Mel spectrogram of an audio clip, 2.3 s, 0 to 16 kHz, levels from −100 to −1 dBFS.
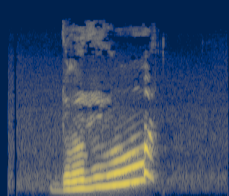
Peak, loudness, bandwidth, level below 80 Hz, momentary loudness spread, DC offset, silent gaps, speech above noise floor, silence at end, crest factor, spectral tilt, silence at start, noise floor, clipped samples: -4 dBFS; -18 LUFS; 10.5 kHz; -70 dBFS; 10 LU; under 0.1%; none; 43 dB; 0.75 s; 16 dB; -8.5 dB/octave; 0.6 s; -59 dBFS; under 0.1%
